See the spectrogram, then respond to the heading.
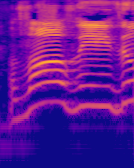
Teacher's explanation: Dha, dhi, dhu, hujung lidah keluar sikit sahaja pada gigi depan. Keluar sikit sahaja, jangan banyak. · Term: huruf dha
